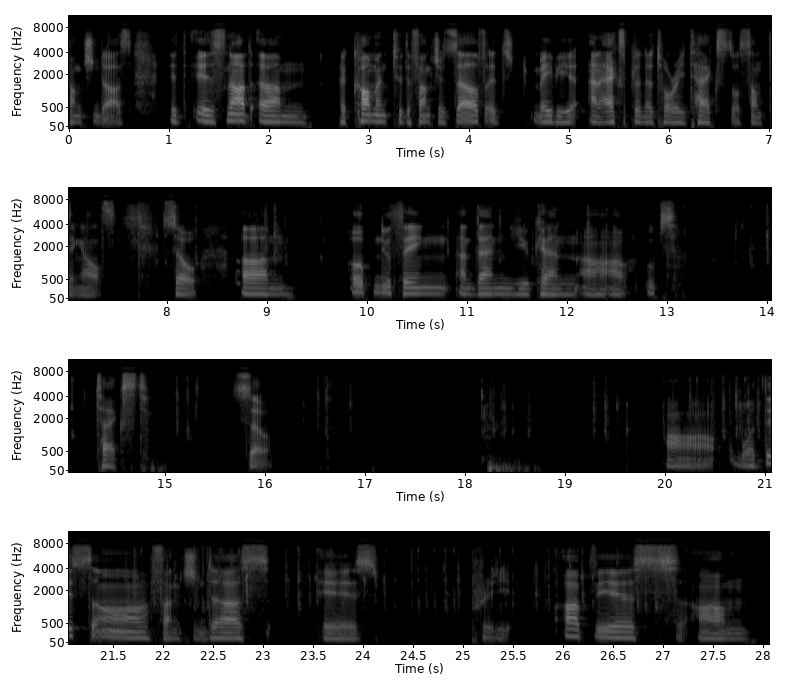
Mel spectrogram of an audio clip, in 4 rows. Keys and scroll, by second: 7.8 ctrl+shift+?, 8.9 ctrl+space, 11.2 t, 13.0-14.4 typing, 15.0 Return, 16.5 shift+Return, 18.3 ctrl+shift+?, 19.2-26.8 typing.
